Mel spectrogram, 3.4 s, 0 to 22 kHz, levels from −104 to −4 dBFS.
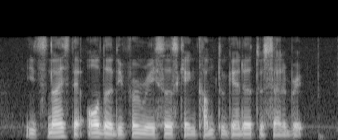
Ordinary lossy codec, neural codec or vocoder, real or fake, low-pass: none; none; real; 7.2 kHz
